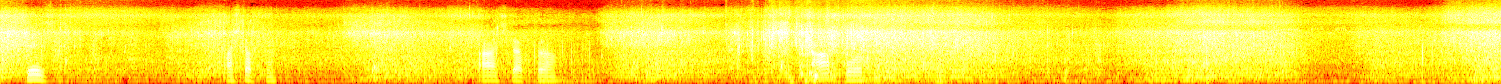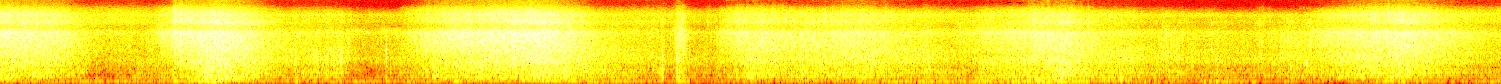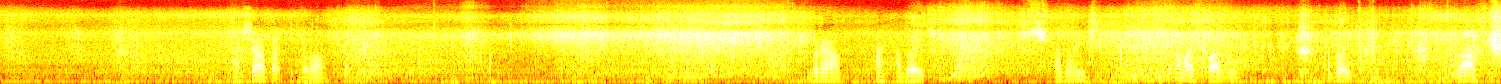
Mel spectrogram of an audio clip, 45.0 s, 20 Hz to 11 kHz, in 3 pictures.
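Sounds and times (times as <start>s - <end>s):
small waves breaking on shore: 0.0s - 45.0s.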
